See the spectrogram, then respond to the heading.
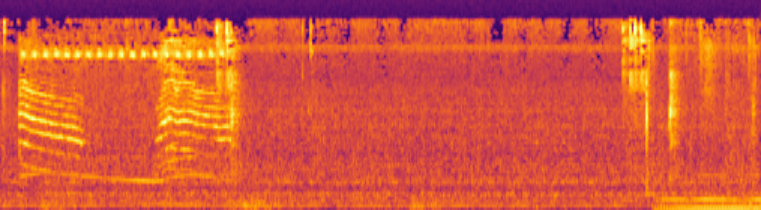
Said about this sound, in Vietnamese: ma mèo phát ra một tiếng gào thảm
